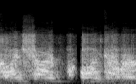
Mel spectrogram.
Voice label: announce attack cover, combine suppressor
